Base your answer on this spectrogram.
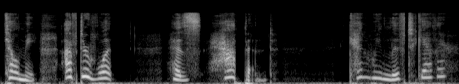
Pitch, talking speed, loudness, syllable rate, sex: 270 Hz, 130 wpm, -19 LUFS, 5.3 syllables/s, female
